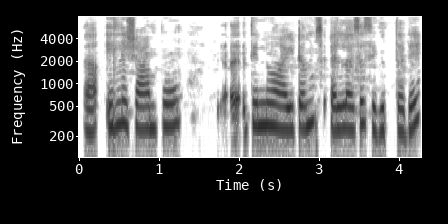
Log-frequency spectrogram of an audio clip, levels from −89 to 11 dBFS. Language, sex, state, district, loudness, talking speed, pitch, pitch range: Kannada, female, Karnataka, Dakshina Kannada, -16 LUFS, 140 wpm, 265 Hz, 250-290 Hz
